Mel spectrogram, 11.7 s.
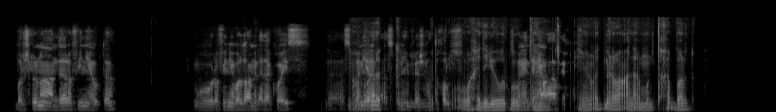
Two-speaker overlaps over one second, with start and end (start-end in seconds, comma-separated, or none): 5.2-6.4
